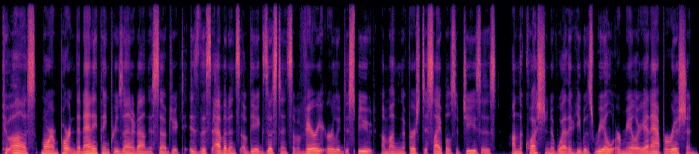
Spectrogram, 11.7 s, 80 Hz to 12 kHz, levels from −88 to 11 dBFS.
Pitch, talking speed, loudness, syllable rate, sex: 150 Hz, 200 wpm, -20 LUFS, 6.0 syllables/s, female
